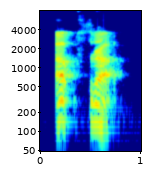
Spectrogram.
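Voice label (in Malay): "abstrak", Malay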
